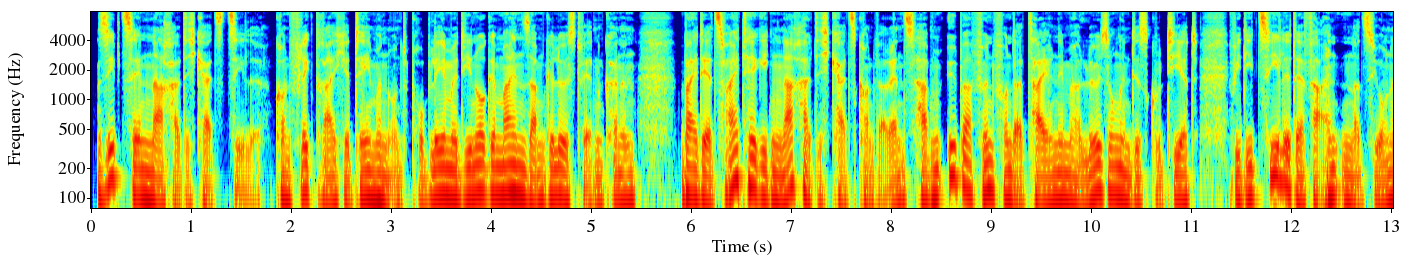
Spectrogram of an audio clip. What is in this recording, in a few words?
DE Podcast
